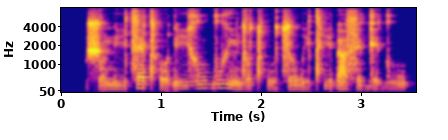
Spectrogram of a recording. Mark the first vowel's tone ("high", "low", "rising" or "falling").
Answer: low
